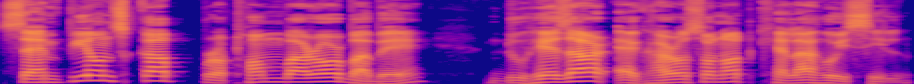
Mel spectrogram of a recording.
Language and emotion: Assamese, neutral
